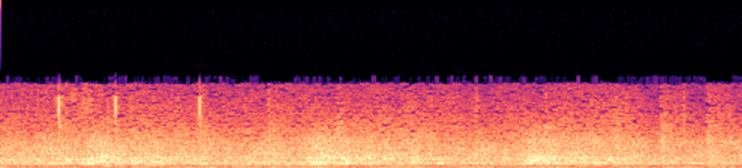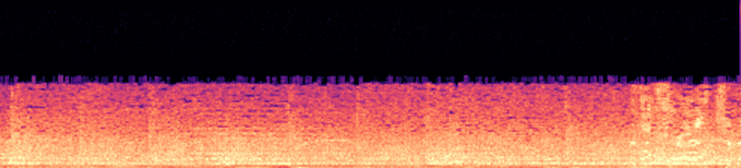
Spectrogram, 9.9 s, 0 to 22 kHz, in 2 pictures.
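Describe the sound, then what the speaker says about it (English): Stadium crowd noise from College Football 26, a steady loud roar of cheering fans swelling as the defense holds in the red zone, with a commentator talking over it throughout. "And the crowd coming to life here trying to help this defense down in the red zone."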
